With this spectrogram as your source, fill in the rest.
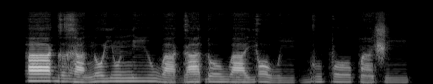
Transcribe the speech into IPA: aː˦ ɡ ə˧ ɣ a˨ n o˦ j ũ˦ n iː˦ w a˨ ɡ a˦ ɗ o˦ w aː˧ j ɔ˦˨ w iː˨ ɡ͡b u˦ p oː˦ p ã˧ ʃ i˧

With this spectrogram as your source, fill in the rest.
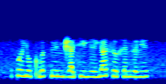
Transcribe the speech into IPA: p ɤ j ɔ kʷʼ a k y n d͡ʒ a sʲ ɛ j e j a s ɵ x ɛ n z ɵ lʲ e

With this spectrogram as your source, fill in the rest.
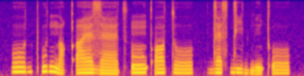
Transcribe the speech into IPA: oː˦ d pʼ u˦ d n ɒ˨ qʼ æː˦ z æː˨ t͡sʼ õː˦ kʼ ɒː˦ t o˦ | d æ˦ s d i˦˨ d b ĩ˨ kʼ o˦

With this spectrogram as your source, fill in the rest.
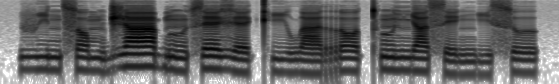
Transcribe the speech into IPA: v i˨ n s ɔ˨ m d͡ʒ aː˦ ɓ ũ˨ s ɛ˦ ɣ ɛ˨ kʰ i˨ w a˨ r ɔ˦ tʰ ũ˦ ɲ a˦ s e˨ ŋ i˨ s ʊ˦

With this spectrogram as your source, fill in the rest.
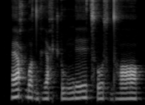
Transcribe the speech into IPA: æ ħ ɡ͡b ɒ d ɡʱ eː ħ t͡ʃʼ uː ŋ eː t͡sʼ oː s dʱ ɒː

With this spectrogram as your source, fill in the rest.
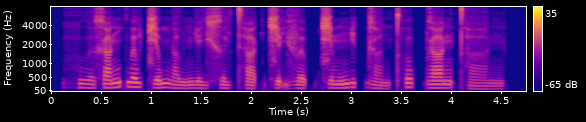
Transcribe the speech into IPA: h ṳ˨˩ ə̯ x a˨˦ ŋ k w ə˧ w t͡ɕ ə˨˦ w ŋ a̤˨˩ w ɲ e̤˨˩ j x ə̤˨˩ j t̪ʰ a˨˩ k̚ t͡ɕ ə̰˧˨ j v əː˨˩ p̚ t͡ɕ ə˧ m ŋ i˦˥ t̚ ɣ a̤˨˩ n t̪ʰ o˦˥ p̚ ɣ a˧ ŋ t̪ʰ a̤˨˩ ŋ

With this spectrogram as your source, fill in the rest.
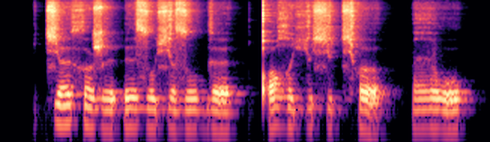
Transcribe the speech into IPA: t͡ɕ ɛ x ɐ ʐ e ʔ e z o ɕ ɐ z o ɡ ɛ | qʼ o ʁ ɘ ç ɐ ɕ ʌ t͡ɕʰ ɐ | ʕ o

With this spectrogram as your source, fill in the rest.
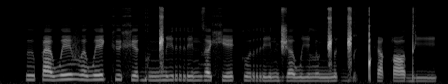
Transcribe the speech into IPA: ɯ p æ w e v ə w e kʲ u xʲ ə ɡ u ŋ͡ǁ i r i n z ɜ xʲ e k u r i n d͡ʒ ɜ w i l u ŋ͡ǁ ɯ ɡ͡ǁ ə ǃʰ e q ɔ d i

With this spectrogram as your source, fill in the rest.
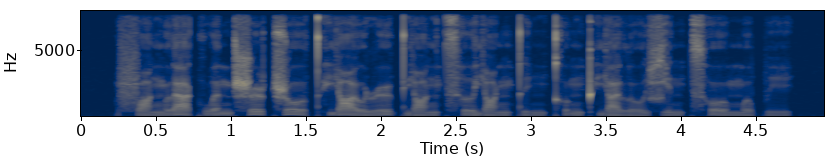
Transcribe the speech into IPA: f ɑ˨˦ ŋ l ä˥˨ k w ə˦ n ʂ ɻ̩˦ ʈ͡ʂ o˥˨ ʊ̯ t̪ʰ j ɑ˥˨ ʊ̯ ɻ ɻ̩˦ t̪ j ɑ˨˦ ŋ t͡sʰ ɹ̩˧ j ɑ˨˦ ŋ t̪ i˨˦ ŋ kʰ ʊ˥˨ ŋ pʰ j ä˥˨ l o˨˩ ʊ̯ ɕ i˦ n t͡sʰ o˥˨ ʊ̯ m ɤ˥˨ p i˨˦

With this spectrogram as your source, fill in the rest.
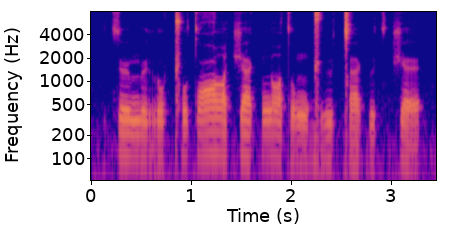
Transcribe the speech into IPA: t͡s ø m ø r o ǁ o t ʕ ɑ t͡ʃ æ k ŋ ɑ t o ŋ ɡ͡ǁ ʉ ǀ æ k ʉ t͡s t͡ʃ ɛ

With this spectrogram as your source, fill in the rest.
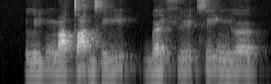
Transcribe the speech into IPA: l i˩˧ ŋ͡m œ˩˧ tˤ ə˧˥˧ d͡z i˨˥ | ɡ͡b œ˨˥ ç y˨˥ t͡s i˧˥˧ ɲ ɵ˧˥˧

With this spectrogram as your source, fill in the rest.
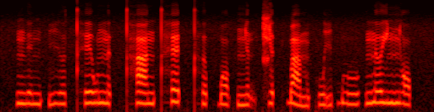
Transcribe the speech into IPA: ŋ e̤˨˩ ŋ ʔ i̤˨˩ ə̯ t̪ʰ e˧ w n ə˨˩ t̚ t̪ʰ a˧ n t̪ʰ ɛ˦˥ t̚ t̪ʰ ə˨˩ p̚ ɓ ɔ˨˩ k̚ ɲ ə̰˧˨ n t͡ɕ ə˦˥ t̚ ɓ a˧˩ m k w ḭ˧˥ ɓ u˧ | n əː˧ j ɲ ɔ˨˩ p̚

